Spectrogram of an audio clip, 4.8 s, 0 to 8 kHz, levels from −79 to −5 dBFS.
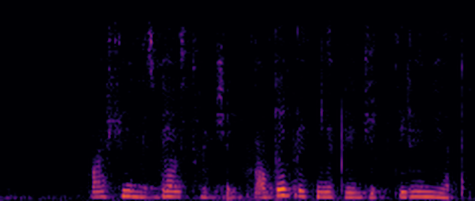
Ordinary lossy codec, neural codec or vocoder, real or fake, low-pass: AAC, 32 kbps; codec, 44.1 kHz, 1.7 kbps, Pupu-Codec; fake; 7.2 kHz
